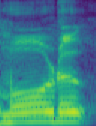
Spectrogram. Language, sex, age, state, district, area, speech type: Telugu, male, 30-45, Andhra Pradesh, Sri Balaji, rural, read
